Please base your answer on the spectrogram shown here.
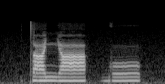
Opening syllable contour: high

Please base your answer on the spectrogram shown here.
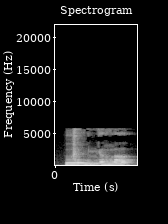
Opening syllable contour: falling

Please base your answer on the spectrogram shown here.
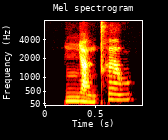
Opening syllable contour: low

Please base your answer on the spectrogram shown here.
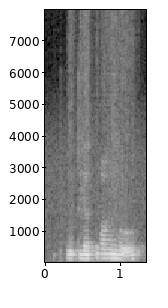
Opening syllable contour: low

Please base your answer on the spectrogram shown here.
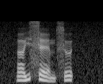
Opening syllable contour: rising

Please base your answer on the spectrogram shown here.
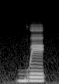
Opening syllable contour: high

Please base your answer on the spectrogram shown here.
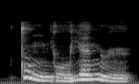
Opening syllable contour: falling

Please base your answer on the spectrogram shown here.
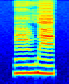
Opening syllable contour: high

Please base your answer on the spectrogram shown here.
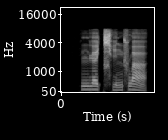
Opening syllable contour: high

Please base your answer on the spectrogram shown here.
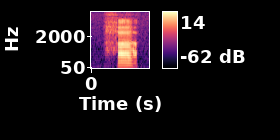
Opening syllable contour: low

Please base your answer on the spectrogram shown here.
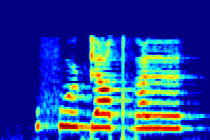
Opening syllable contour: high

